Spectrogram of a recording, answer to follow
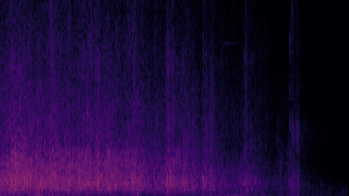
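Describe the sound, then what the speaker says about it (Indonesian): A church congregation claps together in dense, steady applause that gradually thins and fades toward the end. "berikan tepuk tangan bagi Tuhan."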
